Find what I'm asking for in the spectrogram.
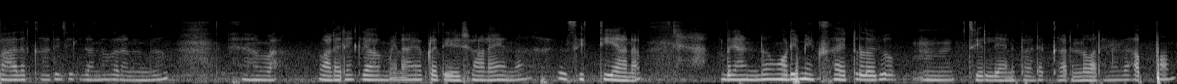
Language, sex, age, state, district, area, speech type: Malayalam, female, 18-30, Kerala, Palakkad, urban, spontaneous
